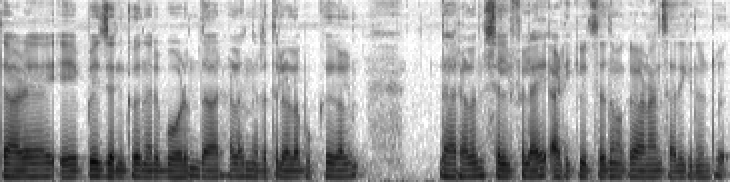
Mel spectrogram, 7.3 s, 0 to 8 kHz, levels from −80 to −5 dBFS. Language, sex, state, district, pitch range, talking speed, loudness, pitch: Malayalam, male, Kerala, Kollam, 100-110 Hz, 130 wpm, -17 LUFS, 105 Hz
